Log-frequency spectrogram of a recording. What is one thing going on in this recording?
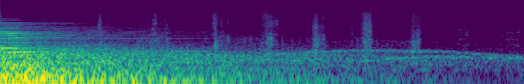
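A man's footsteps crunch on dry, stony ground.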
